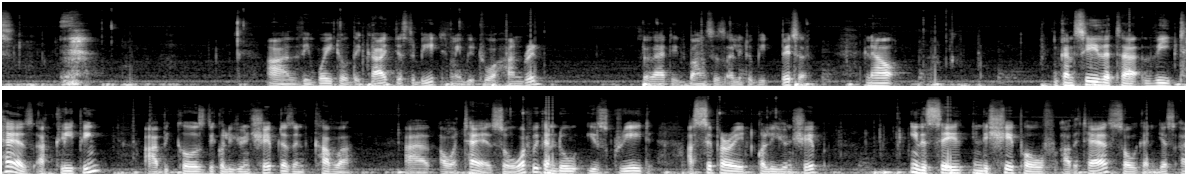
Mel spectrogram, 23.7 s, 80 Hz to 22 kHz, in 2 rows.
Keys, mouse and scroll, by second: 1.0 click, 2.3 click, 3.3 click, 3.8 KP_0, 4.9 space, 6.4 Escape, 6.8 space, 7.9 Escape, 8.4 KP_1, 8.8 scroll up 4, 9.6-13.0 typing, 9.8-10.5 scroll down 4, 11.3 scroll up 3, 15.4 `, 16.9 shift+right click, 17.8 KP_1, 18.9 shift+right click, 19.4 click, 19.9 shift+s, 20.6 alt+a, 21.3 `, 21.6 scroll up 2, 22.7 shift+a.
